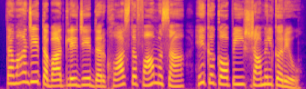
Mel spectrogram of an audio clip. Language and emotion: Sindhi, neutral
